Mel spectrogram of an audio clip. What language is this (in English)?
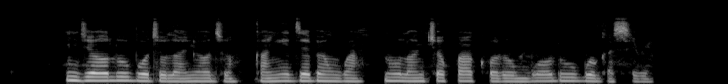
Igbo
